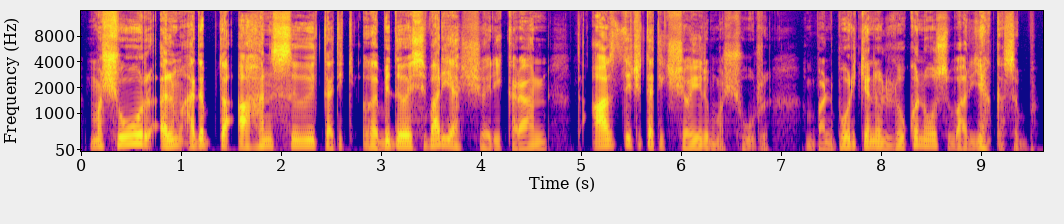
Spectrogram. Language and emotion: Kashmiri, neutral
